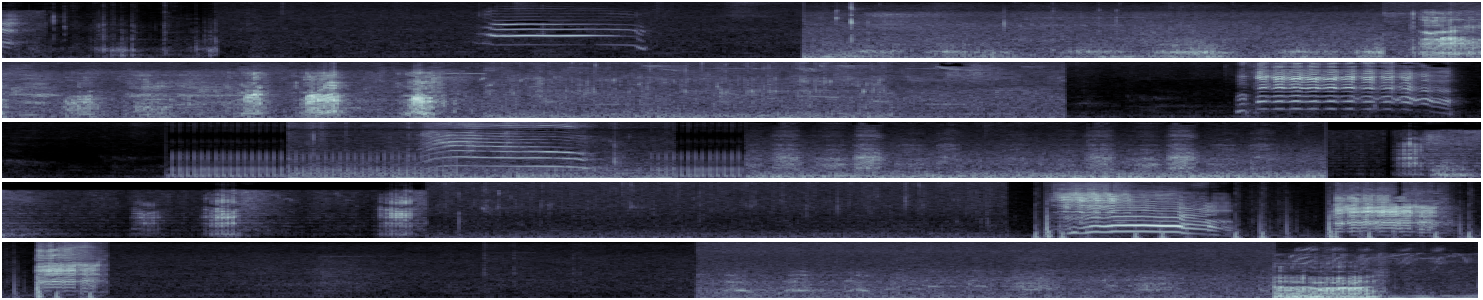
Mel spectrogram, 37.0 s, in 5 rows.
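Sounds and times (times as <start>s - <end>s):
cat meowing: 2.4s - 3.3s, 16.9s - 18.0s.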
